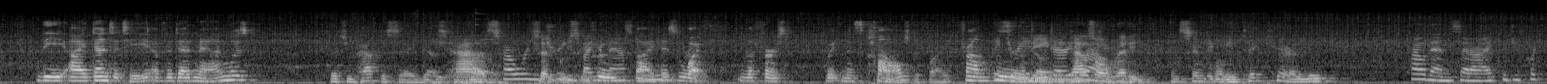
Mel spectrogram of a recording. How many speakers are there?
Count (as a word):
four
